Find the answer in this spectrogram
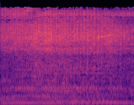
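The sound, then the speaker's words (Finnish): Three motorcycle engines run loud, their steady rumble and harmonic whine sliding slightly in pitch as the bikes rev and pull away, leaving to catch an evening ship to Vaasa, with no voices over them. “Näitä kolme moottoripyörää on ollut semmoinen normaali”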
